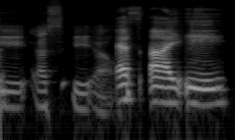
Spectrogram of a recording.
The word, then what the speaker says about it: Siesel: This is the way it's spelled as like Cecil, like Diesel, except with an S. It's German. Siesel.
